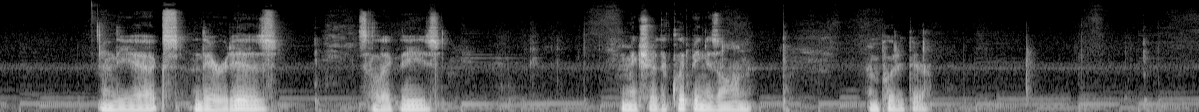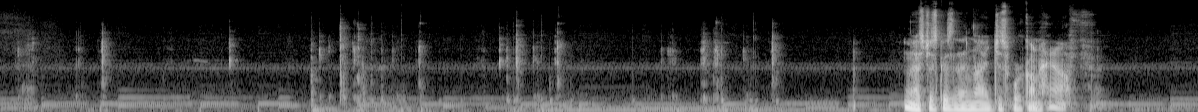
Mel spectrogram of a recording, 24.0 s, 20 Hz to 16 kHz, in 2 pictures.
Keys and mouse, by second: 2.3 ctrl+middle click, 3.1 click, 4.3 click, 6.8 click, 7.7 click, 11.4 click, 12.7 ctrl+middle click, 13.0 middle click, 15.4 ctrl+space, 16.1 ctrl+middle click, 16.2 middle click, 17.0 Tab, 17.5 ctrl+middle click, 17.5 middle click, 19.0 ctrl+s, 19.5 ctrl+middle click, 19.7 middle click, 22.1 middle click.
